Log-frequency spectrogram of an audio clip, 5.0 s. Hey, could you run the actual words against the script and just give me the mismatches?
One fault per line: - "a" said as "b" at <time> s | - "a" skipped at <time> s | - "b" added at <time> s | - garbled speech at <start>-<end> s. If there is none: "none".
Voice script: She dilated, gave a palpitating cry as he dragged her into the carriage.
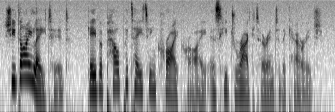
- "cry" added at 2.7 s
